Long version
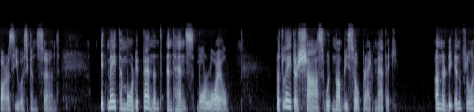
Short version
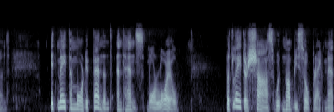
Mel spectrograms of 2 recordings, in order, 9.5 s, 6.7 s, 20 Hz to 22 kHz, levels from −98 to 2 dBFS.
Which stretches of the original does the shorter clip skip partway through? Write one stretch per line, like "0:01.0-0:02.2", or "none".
none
